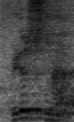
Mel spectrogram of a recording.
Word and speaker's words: плюсна: Плюсна, только ударение на «а» делается.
